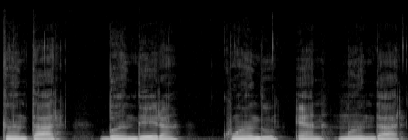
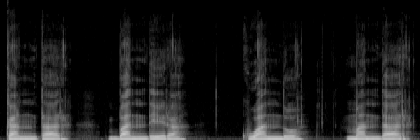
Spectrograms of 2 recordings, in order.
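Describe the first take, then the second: First: Cantar, bandera, cuando, mandar with nasal vowels and no touched N; cantar, bandera, cuando, mandar with Brazilian nasal vowels; Portuguese nasal. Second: Cantar, bandera, cuando, mandar with a full Spanish N; cantar, bandera, cuando, mandar with Spanish vowels and N; Spanish pronunciation. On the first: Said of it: "instead of". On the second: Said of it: "switch from Spanish, tempted to say". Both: Shown as a demonstration.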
